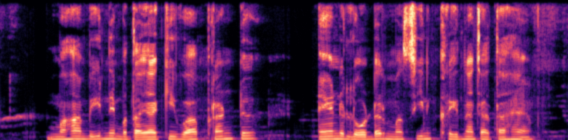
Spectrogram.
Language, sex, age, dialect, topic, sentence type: Hindi, male, 56-60, Kanauji Braj Bhasha, agriculture, statement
